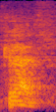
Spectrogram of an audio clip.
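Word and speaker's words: Johan Cruyff: leave no it is Dutch football legend Johann krath it's pronounced craft I apologize with Total Football Johan Klaus that's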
